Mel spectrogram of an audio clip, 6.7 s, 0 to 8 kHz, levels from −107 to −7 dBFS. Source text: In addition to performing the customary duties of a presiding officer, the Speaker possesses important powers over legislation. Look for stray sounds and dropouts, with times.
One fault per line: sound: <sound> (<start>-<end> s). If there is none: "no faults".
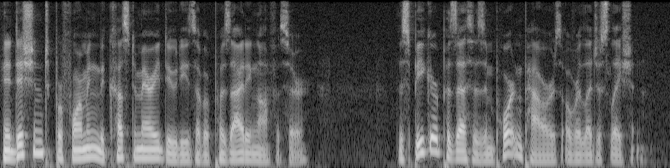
no faults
